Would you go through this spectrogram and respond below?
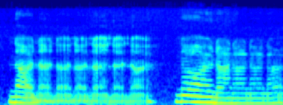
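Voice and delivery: soft, dazed string of no's, fading almost to a whisper; stunned quiet denial. Retold or imitated. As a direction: murmur it as if you can't believe your eyes. Stunned, staring at pregnancy test.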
